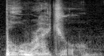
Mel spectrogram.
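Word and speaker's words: Bo' Rai Cho: Is that, are you pronouncing it right? Bol Rai Cho. – Yes. Look it up right now if you want.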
